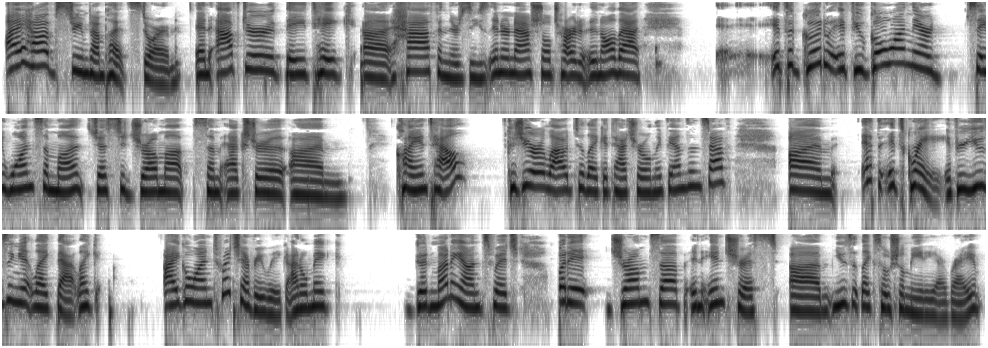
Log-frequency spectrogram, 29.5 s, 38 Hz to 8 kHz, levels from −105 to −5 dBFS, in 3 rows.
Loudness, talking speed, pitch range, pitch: -19 LUFS, 175 wpm, 230-295 Hz, 255 Hz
